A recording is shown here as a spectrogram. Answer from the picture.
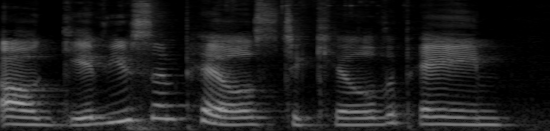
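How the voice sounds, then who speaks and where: A woman's put-on character voice at a medium pitch, fairly slow, with ordinary pitch variation. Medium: read story. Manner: curt, self-satisfied.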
